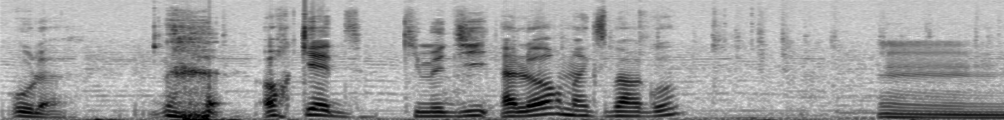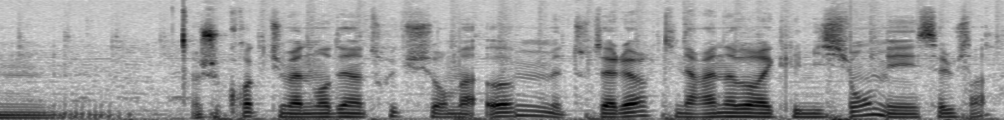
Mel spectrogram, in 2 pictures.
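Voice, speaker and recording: A man's voice: mid-range voice, animated, moderate pace, soft background music. A man hosting a live show in casual chat, reading out listener messages with joking banter. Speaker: host.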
